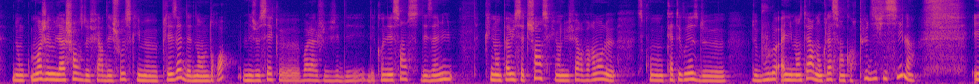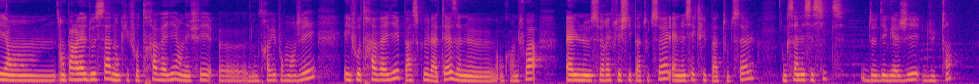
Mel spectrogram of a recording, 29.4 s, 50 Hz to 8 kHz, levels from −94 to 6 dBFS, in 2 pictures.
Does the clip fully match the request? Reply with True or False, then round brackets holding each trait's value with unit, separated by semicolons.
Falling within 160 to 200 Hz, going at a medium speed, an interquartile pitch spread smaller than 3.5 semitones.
True (190 Hz; 210 wpm; 2.9 semitones)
